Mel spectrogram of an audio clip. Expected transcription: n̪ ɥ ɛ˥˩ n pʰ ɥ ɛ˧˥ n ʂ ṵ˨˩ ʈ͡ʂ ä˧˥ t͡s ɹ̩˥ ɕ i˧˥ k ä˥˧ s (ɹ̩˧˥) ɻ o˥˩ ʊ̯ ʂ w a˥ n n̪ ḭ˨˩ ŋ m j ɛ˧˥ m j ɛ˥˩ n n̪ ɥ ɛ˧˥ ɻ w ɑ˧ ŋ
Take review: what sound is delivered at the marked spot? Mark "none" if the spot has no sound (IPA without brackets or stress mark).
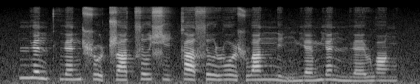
ɹ̩˥˧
